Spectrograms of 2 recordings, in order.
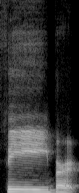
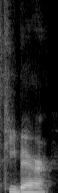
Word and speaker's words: Thebert: Thebert. Yeah, it's T-Bear, but yeah, it doesn't matter.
